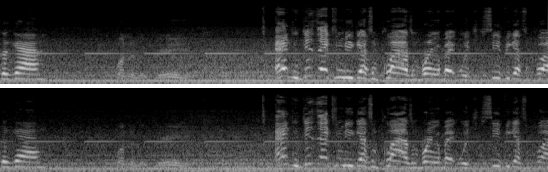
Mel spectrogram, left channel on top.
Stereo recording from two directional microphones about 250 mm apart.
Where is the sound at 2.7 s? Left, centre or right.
Right.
